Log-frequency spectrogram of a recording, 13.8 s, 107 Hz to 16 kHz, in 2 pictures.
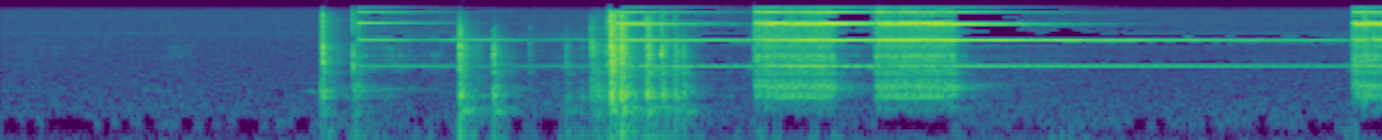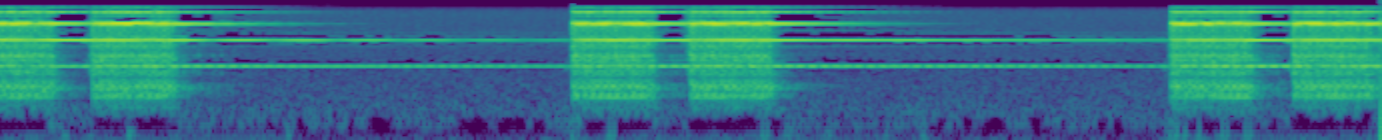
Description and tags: Phone Ringing from a 1930s AWA Phone.
1930s, 30s, antique, bell, phone, ring, telephone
